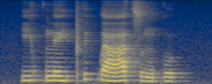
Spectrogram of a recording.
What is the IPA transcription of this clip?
j ʊ˧ k̚ n̪ e˧ j pʰ ɪ˥ k̚ l aː˨˥ t͡s ʊ˨˩ ŋ k ʊ˨ k̚

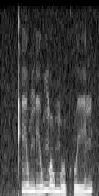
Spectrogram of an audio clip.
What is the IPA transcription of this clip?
kʰ iː˧ w ŋ iː˨˥ w ŋ o˨˧ w m uː˨˩ kʷʰ iː˨˥ n

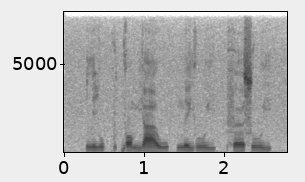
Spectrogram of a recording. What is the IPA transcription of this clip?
l iː˧ w kʷ ɐ˧ t̚ j ɔː˨˥ m j aː˨˩ w | m e˧ j uː˨˩ j | f œː˨ s uː˧ j

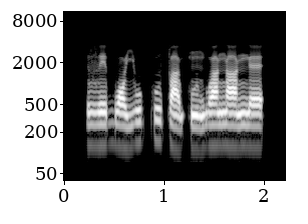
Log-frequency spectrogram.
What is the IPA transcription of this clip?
β e˨˦ b ɔ˨ j u˦ kʷ i˦ p a˨ kʷ ĩ˨˦ ɡʷ a˦ ŋ a˦ ŋ ɛ˦

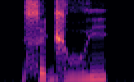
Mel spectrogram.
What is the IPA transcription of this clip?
s ɘ d͡ʒ o̤ j

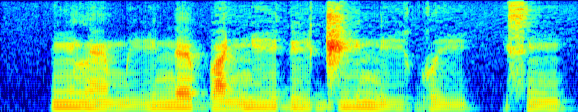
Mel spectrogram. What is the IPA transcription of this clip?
ĩ˦ l ɛ̃˨ m iː˨˦ n ɛ˦ b a˨ ɲ iː˦ ɗ i˧ d͡ʒ i˦ n iː˨ ɡʷ iː˧ | s ĩ˨

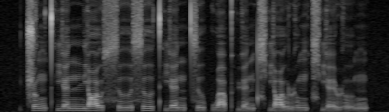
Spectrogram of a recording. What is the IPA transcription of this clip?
ʈ͡ʂ ɤ˥˩ ŋ t̪ʰ j ɛ˥ n n̪ j ɑ˥˩ ʊ̯ s ɹ̩˧˥ s ɹ̩˥˩ t̪ʰ j ɛ˧˥ n t͡s ɹ̩˥˩ p w ä˥ pʰ ɥ ɛ˧˥ n t͡ɕʰ j ɑ˥˩ ʊ̯ ɻ ʊ˥ ŋ t͡ɕʰ j ɛ˧˥ ɻ ɤ̰˨˩˦ ŋ

